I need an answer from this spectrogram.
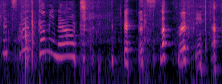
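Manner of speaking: high, laughing exasperation; frustrated laughing. Real, not acted. Crafter laughing when the page won't rip.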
